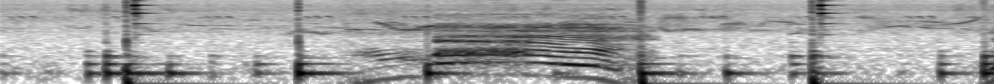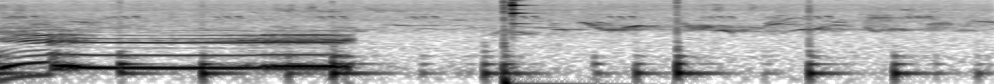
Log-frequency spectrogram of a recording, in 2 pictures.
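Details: Cows from a village walking home before the rain arrives, giving two low moos, one wavering and one held flat, with rhythmic music throughout.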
